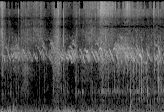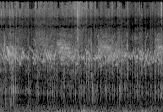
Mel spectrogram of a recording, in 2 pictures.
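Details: Newborn chicken chicks peeping loudly and continuously, many bright high chirps overlapping, with a low rumbling background and occasional soft thumps.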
